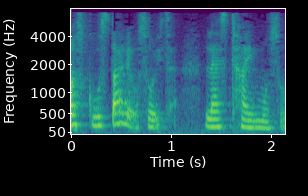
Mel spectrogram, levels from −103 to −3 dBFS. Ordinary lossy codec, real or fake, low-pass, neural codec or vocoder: MP3, 32 kbps; fake; 7.2 kHz; codec, 16 kHz, 0.4 kbps, LongCat-Audio-Codec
